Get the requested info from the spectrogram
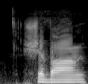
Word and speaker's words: Shivang: Shivang Tallapaka.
